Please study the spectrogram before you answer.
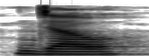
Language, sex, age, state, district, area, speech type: Odia, male, 18-30, Odisha, Mayurbhanj, rural, read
